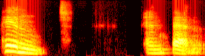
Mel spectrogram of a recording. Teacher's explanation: the vowel is influenced by the nasal sound behind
